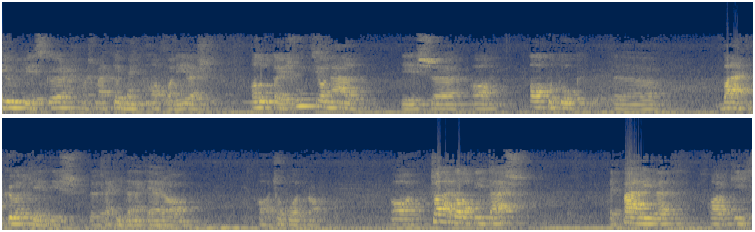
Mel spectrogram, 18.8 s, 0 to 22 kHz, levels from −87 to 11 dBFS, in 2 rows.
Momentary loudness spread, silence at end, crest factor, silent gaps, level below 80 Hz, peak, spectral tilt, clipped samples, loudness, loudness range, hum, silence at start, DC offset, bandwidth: 19 LU; 0 s; 16 dB; none; -32 dBFS; 0 dBFS; -4.5 dB/octave; under 0.1%; -16 LUFS; 8 LU; none; 0 s; 0.2%; 8 kHz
